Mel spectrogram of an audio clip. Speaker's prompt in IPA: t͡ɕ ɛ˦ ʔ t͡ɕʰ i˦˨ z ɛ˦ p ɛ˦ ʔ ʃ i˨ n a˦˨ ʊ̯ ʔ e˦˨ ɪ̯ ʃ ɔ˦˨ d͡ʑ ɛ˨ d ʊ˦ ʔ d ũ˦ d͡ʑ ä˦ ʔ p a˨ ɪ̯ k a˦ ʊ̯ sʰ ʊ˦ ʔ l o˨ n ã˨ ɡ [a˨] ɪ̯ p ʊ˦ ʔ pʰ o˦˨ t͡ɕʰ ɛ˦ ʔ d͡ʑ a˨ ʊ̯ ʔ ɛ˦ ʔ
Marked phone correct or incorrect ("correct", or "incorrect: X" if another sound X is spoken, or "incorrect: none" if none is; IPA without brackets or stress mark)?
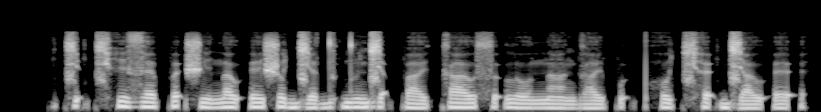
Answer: correct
